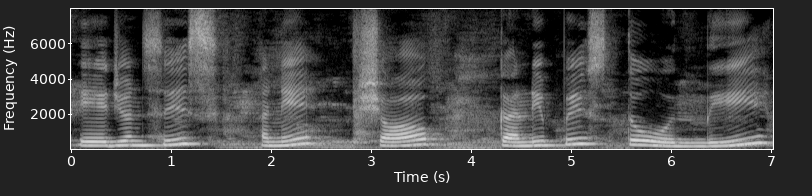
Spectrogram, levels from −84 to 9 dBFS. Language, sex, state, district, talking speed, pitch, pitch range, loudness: Telugu, female, Andhra Pradesh, Sri Satya Sai, 45 wpm, 240 Hz, 220-295 Hz, -14 LUFS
